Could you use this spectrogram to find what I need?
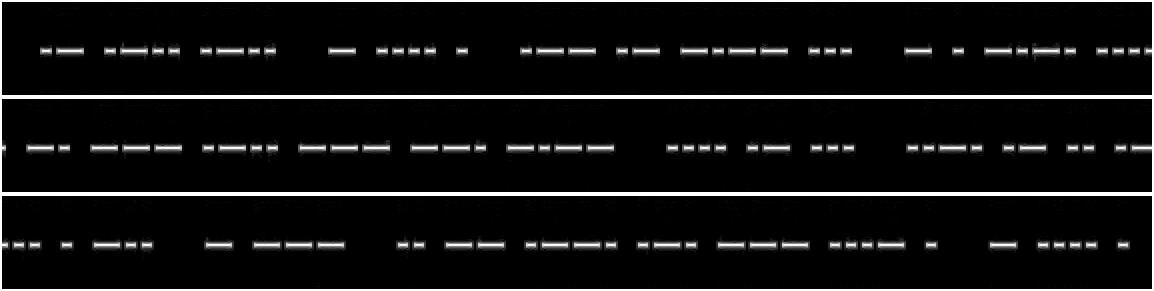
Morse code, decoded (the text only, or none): ALL THE WAYS TECHNOLOGY HAS FAILED TO IMPROVE THE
